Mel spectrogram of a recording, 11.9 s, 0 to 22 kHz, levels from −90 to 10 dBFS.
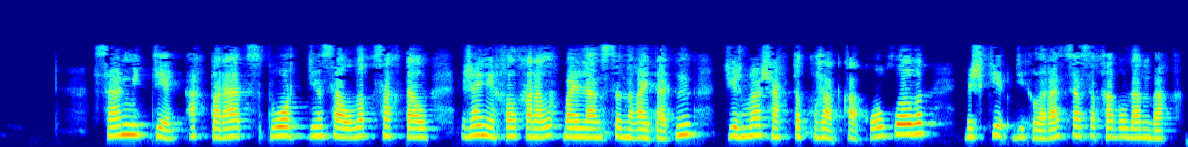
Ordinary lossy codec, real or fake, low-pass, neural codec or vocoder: MP3, 32 kbps; fake; 7.2 kHz; codec, 32 kHz, 1.9 kbps, SNAC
